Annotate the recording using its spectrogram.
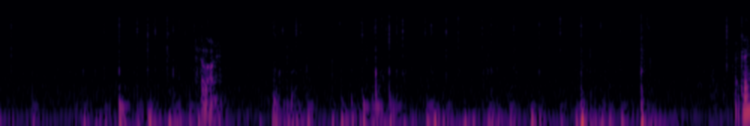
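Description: Typing on a computer keyboard: a run of irregular key clicks, with a few louder keystrokes near the end.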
